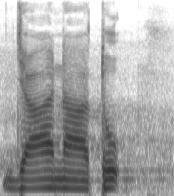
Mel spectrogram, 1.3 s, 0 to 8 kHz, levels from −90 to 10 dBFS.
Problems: none marked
